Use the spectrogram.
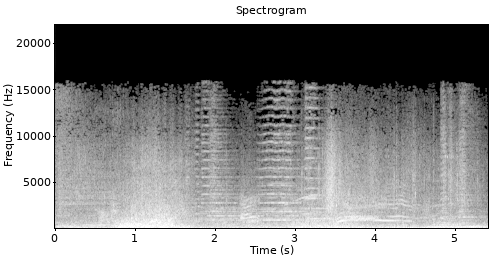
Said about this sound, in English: When Indy takes over the truck in the truck chase, you can hear lions and tigers roaring every time he revs the engine.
